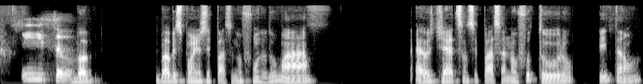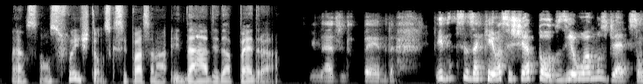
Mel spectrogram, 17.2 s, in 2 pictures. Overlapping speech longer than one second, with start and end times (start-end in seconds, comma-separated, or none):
none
